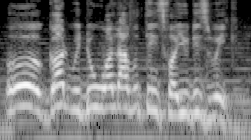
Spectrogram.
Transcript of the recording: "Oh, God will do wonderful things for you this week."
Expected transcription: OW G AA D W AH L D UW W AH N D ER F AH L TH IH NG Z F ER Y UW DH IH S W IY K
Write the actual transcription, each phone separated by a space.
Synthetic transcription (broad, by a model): OW G AA D W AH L D UW W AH N D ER F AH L T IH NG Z F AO Y UW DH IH S W IY K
